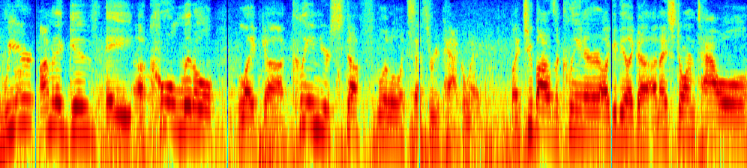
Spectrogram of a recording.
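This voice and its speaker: A man's high voice with lively intonation at a moderate pace, over noticeable background noise. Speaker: bowling pro shop owner and livestream host. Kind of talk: casual livestream chat. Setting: live video stream in a bowling shop. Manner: halting, many repeated words.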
